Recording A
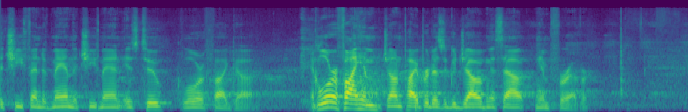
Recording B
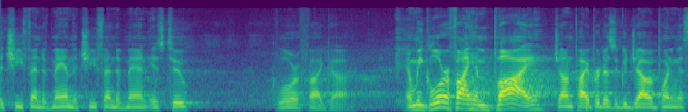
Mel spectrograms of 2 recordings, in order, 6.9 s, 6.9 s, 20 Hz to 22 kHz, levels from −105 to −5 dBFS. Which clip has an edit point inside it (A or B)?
A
